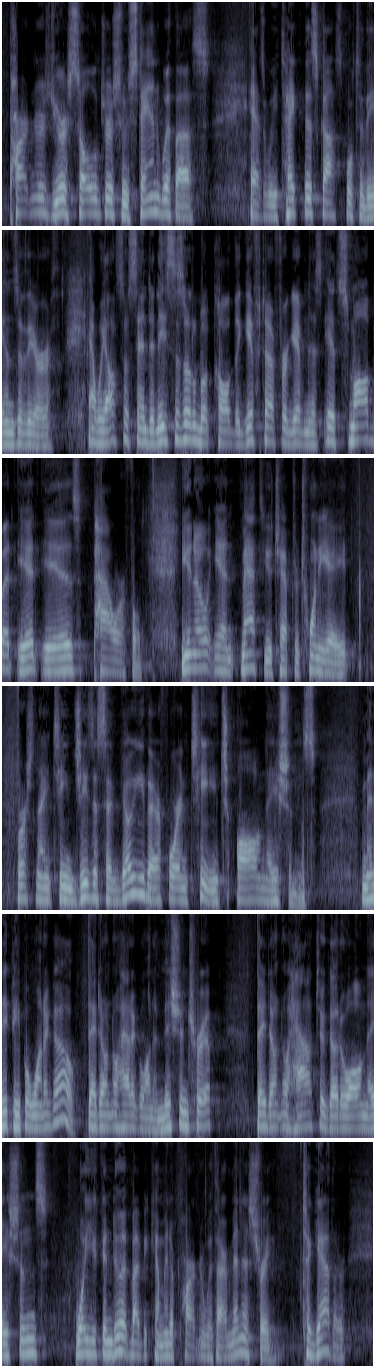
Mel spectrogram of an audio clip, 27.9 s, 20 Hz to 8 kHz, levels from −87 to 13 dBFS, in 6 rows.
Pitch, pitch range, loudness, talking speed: 125 Hz, 115-140 Hz, -28 LUFS, 195 wpm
